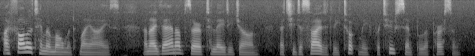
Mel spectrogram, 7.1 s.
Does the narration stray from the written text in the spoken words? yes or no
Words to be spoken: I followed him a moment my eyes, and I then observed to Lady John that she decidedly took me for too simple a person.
no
